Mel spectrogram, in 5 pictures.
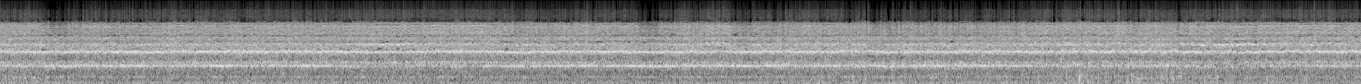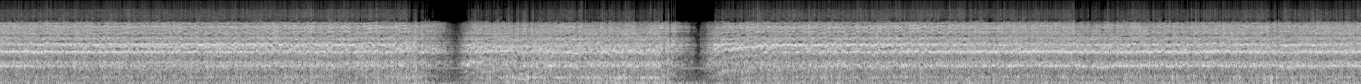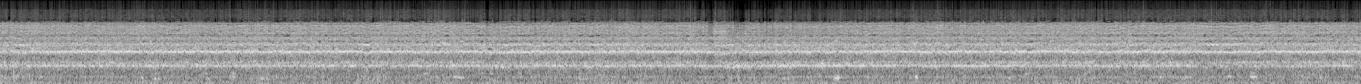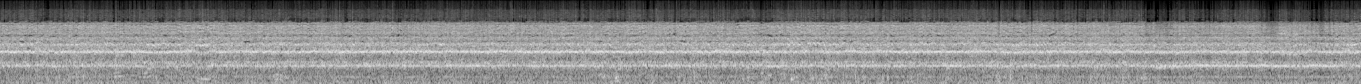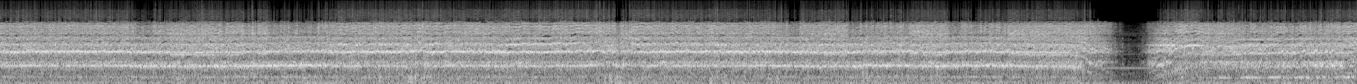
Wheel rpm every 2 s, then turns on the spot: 230, 230, 230, 230, 230, 230, 230, 220, 190, 160, 140, 220, 230, 230, 230, 230, 230, 230, 230, 230, 230, 230, 240, 240, 240, 230, 230, 230, 220, 230, 230, 230, 160, 170.
none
